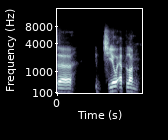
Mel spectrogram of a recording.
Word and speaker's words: Gio Aplon: How do you pronounce your name? But it's Gio Aplon.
